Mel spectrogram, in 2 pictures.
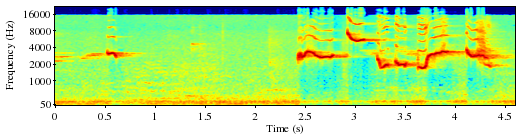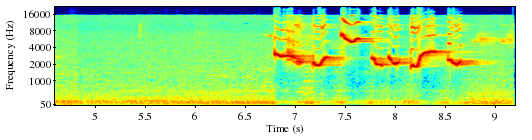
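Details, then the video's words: Orange-headed thrush male at morning time delivering two rich phrases of clear whistles that drop and rise, each about two seconds long, separated by a short silence. "SUARA ANIS MERAH PAGI HARI"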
